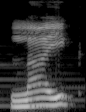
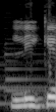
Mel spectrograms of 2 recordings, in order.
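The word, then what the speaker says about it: like: एल आई के ई तो बहुत सारे स्टूडेंट्स क्या करते हैं इसे लिके पढ़ लेते हैं तो लिके नहीं पढ़ना है इसे लाइक पढ़ना है ठीक तो डू यू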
